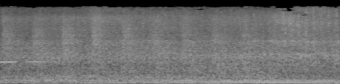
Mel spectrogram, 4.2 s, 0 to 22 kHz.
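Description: SY-class 2-8-2 steam locomotive working a loaded coal train: exhaust beats about three a second, fading after about a second into a steady low rumble of the moving train.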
